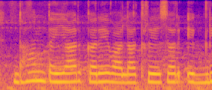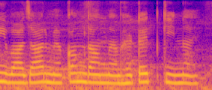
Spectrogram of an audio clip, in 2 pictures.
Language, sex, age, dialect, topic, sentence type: Maithili, female, 18-24, Bajjika, agriculture, question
